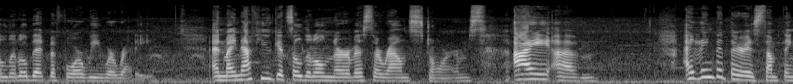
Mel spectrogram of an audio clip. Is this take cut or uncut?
cut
